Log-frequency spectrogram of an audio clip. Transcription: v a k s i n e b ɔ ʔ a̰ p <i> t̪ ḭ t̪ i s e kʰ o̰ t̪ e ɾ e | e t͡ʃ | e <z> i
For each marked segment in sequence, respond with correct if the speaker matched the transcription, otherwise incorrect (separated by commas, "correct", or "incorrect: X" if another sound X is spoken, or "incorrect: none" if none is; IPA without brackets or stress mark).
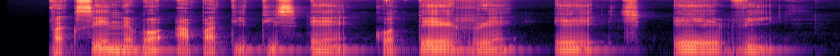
incorrect: a, incorrect: v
